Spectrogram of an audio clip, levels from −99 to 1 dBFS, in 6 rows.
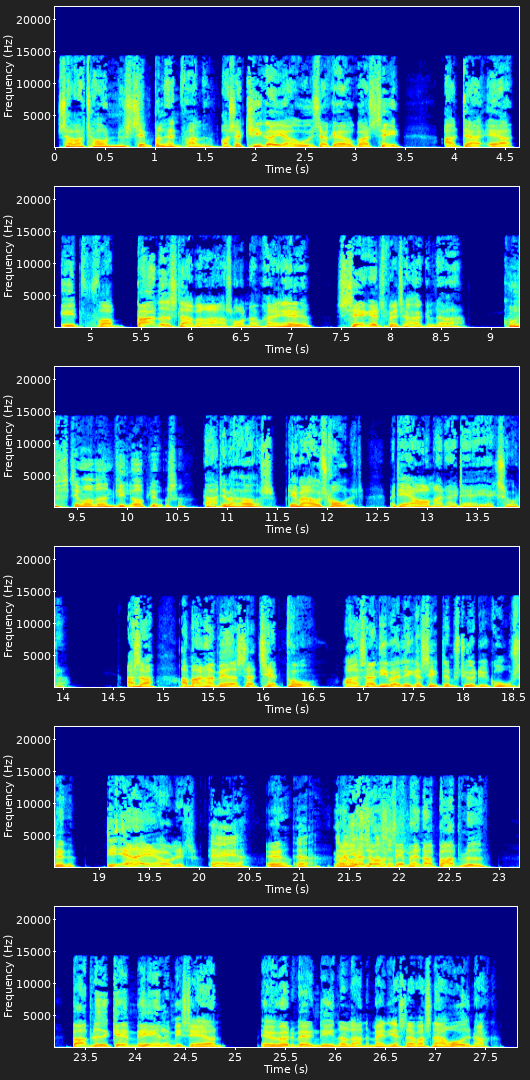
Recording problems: none

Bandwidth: 14.5 kHz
